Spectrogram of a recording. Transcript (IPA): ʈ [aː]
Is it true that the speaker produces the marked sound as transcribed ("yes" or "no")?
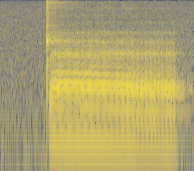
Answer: no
